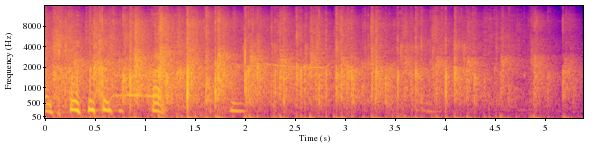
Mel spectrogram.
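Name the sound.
audience applause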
